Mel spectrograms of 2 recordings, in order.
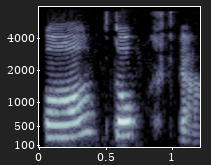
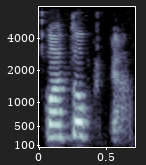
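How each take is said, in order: First: কতকটা said very slowly as কত-ক-টা; a teacher slowly splits the word into syllables; slow syllable demo. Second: Said in the usual way. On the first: Shown as a demonstration. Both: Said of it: "যেমনটা উচ্চারণ করছি দেখো".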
